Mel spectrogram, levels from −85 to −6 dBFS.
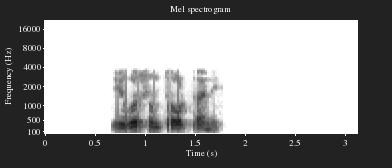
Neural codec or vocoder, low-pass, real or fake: none; 3.6 kHz; real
